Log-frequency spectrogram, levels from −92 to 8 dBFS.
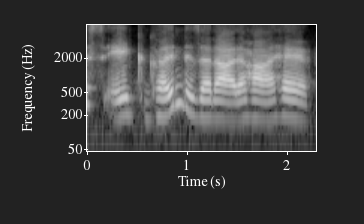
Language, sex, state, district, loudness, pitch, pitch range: Hindi, female, Jharkhand, Ranchi, -15 LUFS, 185 Hz, 175-195 Hz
